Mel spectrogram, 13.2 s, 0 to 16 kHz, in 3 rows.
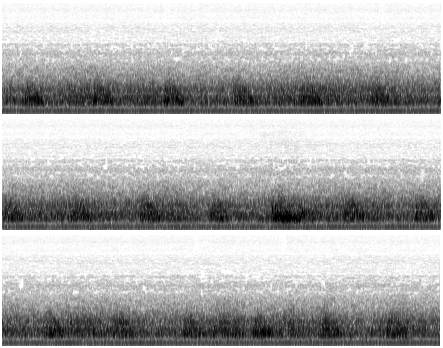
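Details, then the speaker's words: Muffled whooshing pulses over a steady hum: a fetal heartbeat on a home Doppler at 10 weeks of pregnancy. "so that's his heartbeat um that i'm able to find i cannot baby b is so small that i can't find his um"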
